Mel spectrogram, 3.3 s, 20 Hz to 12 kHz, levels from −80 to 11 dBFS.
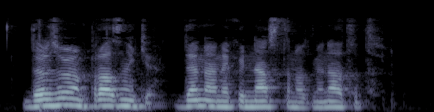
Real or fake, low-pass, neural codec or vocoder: real; 7.2 kHz; none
